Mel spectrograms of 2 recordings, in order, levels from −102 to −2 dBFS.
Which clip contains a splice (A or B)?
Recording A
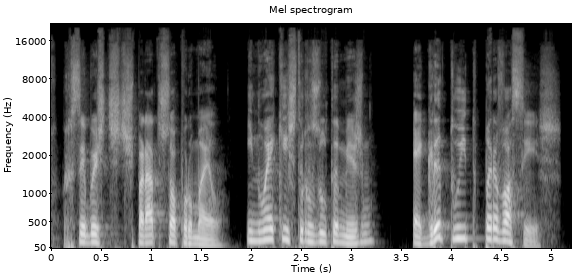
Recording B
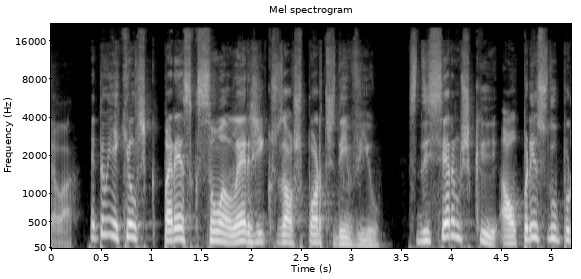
A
